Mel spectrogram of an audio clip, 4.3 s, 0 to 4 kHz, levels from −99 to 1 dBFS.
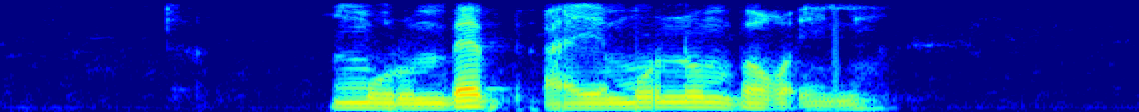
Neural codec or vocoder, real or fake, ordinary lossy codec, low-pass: none; real; Opus, 32 kbps; 3.6 kHz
